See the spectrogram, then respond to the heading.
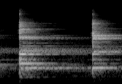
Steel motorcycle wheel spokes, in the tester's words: All the spokes are nice and tight. You can hear them all ring when I tap them.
